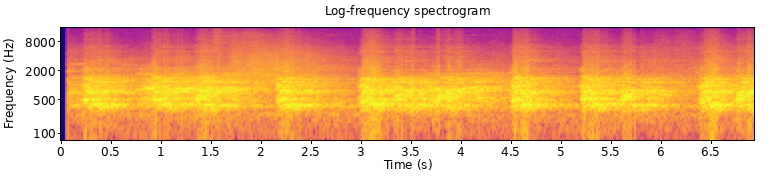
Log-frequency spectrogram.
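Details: Dogs at The Barking Lot, recorded 10/7/17, giving loud, dense bursts of overlapping barks and yips in repeated waves, several dogs calling at once with brief dips between volleys.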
